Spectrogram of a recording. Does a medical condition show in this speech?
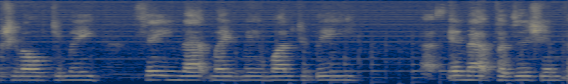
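Yes: cerebral palsy; poor swallowing in childhood, speech was not expected.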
